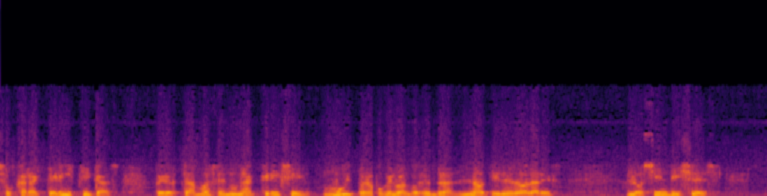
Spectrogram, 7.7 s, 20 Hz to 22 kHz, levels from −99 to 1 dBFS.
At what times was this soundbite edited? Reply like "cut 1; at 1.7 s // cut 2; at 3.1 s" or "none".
cut 1; at 3.7 s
